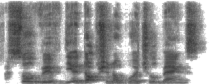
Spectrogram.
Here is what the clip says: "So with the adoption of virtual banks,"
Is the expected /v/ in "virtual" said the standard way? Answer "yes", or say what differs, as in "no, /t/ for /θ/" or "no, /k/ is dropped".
no, /w/ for /v/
